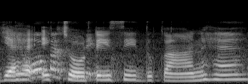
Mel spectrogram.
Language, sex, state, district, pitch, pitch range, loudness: Hindi, male, Punjab, Fazilka, 210 Hz, 190-220 Hz, -18 LUFS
